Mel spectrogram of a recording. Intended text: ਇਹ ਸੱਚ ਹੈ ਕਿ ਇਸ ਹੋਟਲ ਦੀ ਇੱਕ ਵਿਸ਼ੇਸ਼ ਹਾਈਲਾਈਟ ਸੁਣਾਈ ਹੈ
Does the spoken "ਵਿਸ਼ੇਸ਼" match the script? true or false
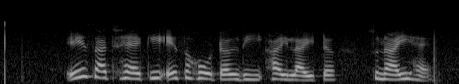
false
